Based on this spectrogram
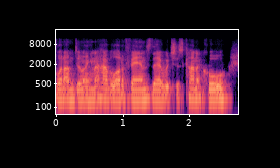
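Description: A woman with an Australian accent, on a very clean recording with a silent background. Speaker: college basketball player. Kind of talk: interview.

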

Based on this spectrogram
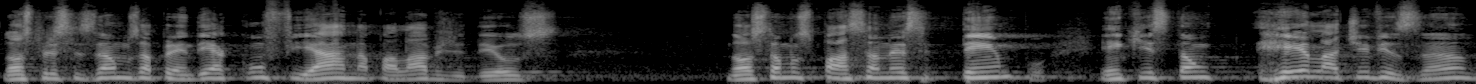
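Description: A man speaks in a raised, projected voice with a bright, sharp tone and high pitch. His delivery is animated, at a moderate pace with ordinary pitch variation. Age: 40s. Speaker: pastor. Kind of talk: sermon. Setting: church.

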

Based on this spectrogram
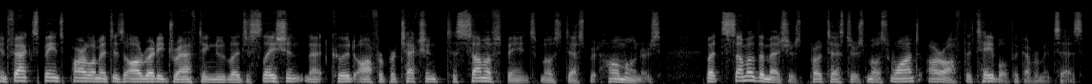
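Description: This is an ordinary speaking voice from a man at medium pitch with ordinary pitch variation. He talks at a fairly quick pace with hardly any pauses over a quiet background. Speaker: radio correspondent. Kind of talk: formal newsreading, scripted radio report delivered in a steady, polished broadcast voice. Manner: formal; measured, even-paced, clear and authoritative.

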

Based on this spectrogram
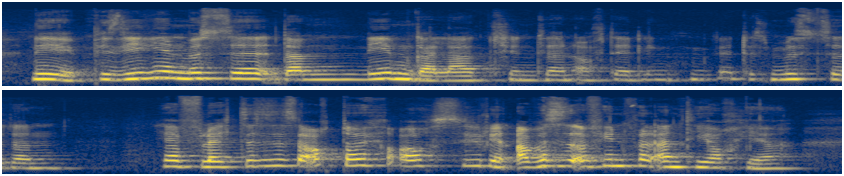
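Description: At a fairly quick pace, a woman talks in a high pitch with ordinary pitch variation and big swings in loudness, over noticeable background noise. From Paderborn, Germany. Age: 20s. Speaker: bible college student, quiz contestant. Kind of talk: quiz.

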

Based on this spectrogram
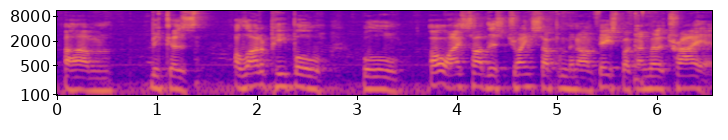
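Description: Flat, monotone intonation at a moderate pace carries through audible room echo. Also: man, fairly high pitch for a man. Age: 60s. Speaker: farrier. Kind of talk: casual chat.

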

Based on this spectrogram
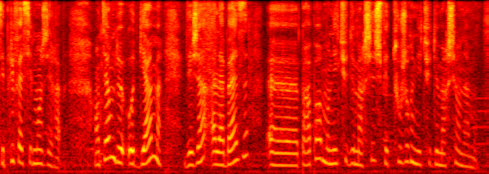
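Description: Talking at a very fast pace, a woman with a fairly high pitch and a dark, mellow tone uses lively intonation. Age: 40s. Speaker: property investor and blogger. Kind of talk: interview. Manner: animated.

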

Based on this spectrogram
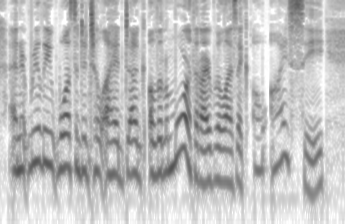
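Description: A woman's somewhat breathy voice in a very clean recording with a silent background. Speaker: novelist. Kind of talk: radio interview. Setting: radio studio.

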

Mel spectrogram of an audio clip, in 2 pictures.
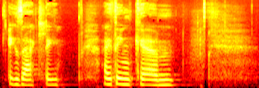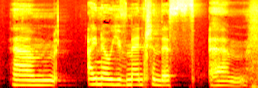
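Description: Talking very slowly, a woman at medium pitch keeps her intonation flat and monotone. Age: young. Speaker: interviewer and doctoral researcher. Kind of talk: onstage interview. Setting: stage with audience.

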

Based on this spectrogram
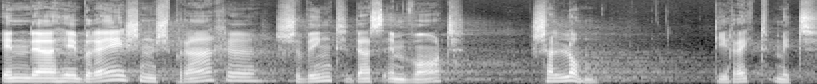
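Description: A man speaks at a medium pitch with ordinary pitch variation. His pace is very slow, broken by long, frequent pauses. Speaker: bishop. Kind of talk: sermon. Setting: cathedral service. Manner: earnest, formal.

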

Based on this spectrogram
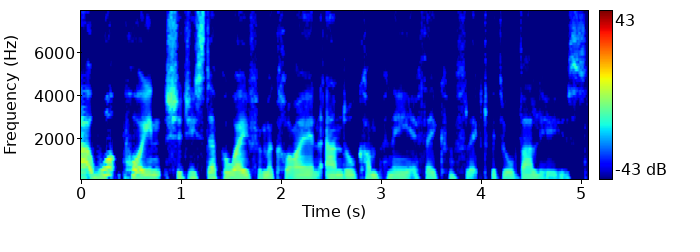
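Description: A woman with an ordinary speaking voice, fairly low in pitch, talks at a moderate pace with hardly any pauses, ordinary pitch variation and big swings in loudness, in a dry, close sound with no echo on a very clean recording with a silent background. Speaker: podcast host. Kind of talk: interview conversation.

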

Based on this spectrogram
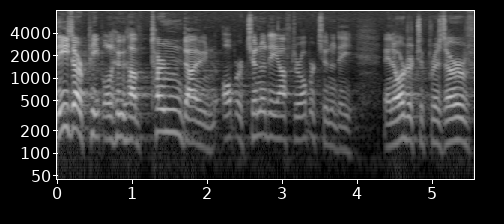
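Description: A man with a Northern Irish accent speaks at a moderate pace, his dark, mellow tone carried by lively intonation. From Northern Ireland. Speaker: preacher. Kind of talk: sermon. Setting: church.

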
